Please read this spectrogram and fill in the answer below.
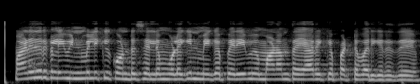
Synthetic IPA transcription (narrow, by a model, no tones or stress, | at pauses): mɐnɪðɐɾɣɐɭɐɪʋɪɳʋɐlɪkːɯkːɔɳɖɯsɛlːɯmʊlɐɣɪnmɪɣɐpːɛɾɪjɐʋɪmaːnɐmt̪ɐjaːɾɪkːɐpːɐʈːɯʋɐɾɯɣɪrɐðɯ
